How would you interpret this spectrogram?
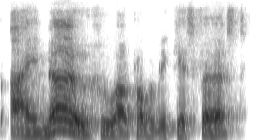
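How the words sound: The stress is on the word know. The speaker is certain it will happen. "And in the second sentence"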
